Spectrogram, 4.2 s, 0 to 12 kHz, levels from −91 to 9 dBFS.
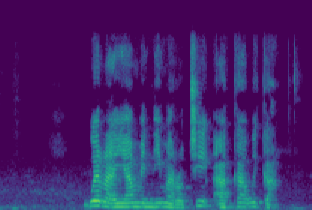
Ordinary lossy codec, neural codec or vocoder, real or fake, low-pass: Opus, 64 kbps; vocoder, 22.05 kHz, 80 mel bands, Vocos; fake; 9.9 kHz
